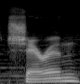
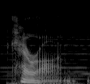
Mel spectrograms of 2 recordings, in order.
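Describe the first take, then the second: First: The name begins with an SH sound. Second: The name begins with a K sound. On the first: This is a childhood reading habit. The speaker calls it wrong. "I've always pronounced it as Sharon" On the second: This is how the name is properly said. The speaker calls it right. "pronounced Charon, I guess"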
